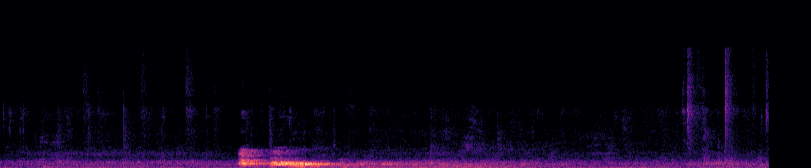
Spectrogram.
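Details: Liza, a female Alaskan Malamute, welcoming two parties home: a sudden loud, wavering howl-like vocalization lasting under a second amid steady indoor background hum, then fading murmurs.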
